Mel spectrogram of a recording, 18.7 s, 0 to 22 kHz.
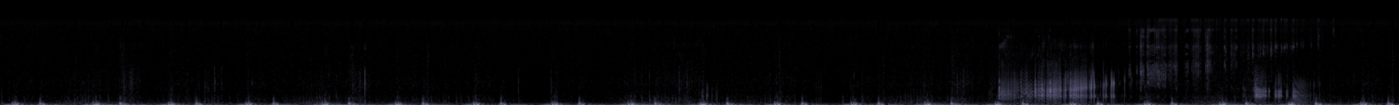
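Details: Bowel sounds captured within a sleeping heart-sound recording: steady low heartbeat about 60 per minute with bursts of gurgling, rumbling stomach noise; normal bowel sounds.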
